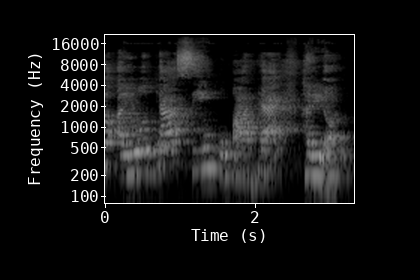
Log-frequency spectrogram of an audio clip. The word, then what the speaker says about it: अयोध्या सिंह उपाध्याय हरिऔध: उसका पूरा नाम है, अच्छी से सुन लो, अयोध्या सिंह उपाध्याय हरिऔध, ठीक है। इसका उच्चारण ये होगा।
